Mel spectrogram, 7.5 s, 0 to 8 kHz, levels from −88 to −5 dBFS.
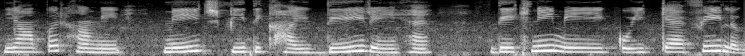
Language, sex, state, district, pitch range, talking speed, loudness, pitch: Hindi, female, Punjab, Fazilka, 210-235 Hz, 120 wpm, -12 LUFS, 225 Hz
